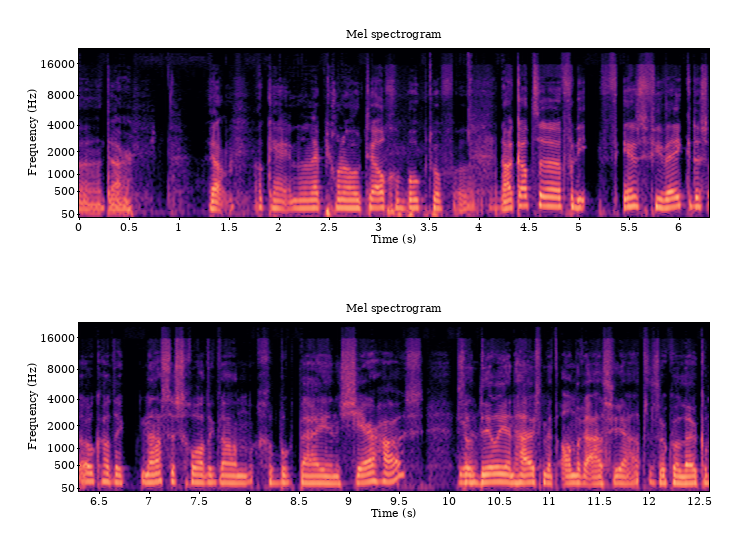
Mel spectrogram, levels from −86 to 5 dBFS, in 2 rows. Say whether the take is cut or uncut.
uncut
